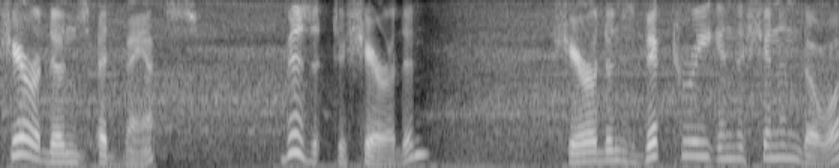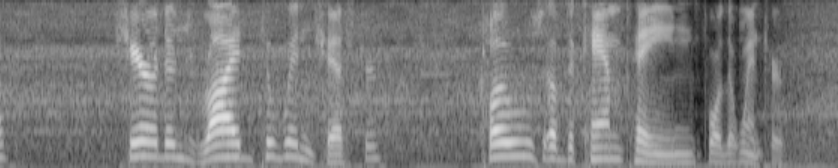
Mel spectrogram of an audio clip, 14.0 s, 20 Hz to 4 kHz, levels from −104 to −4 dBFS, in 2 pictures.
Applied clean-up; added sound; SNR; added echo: none; Domestic sounds, home sounds; 14 dB; none.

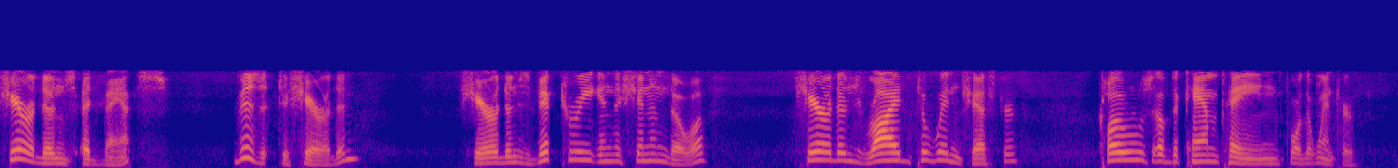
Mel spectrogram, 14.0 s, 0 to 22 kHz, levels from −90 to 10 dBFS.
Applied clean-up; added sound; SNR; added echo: neural mask model Resemble Enhance denoiser.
